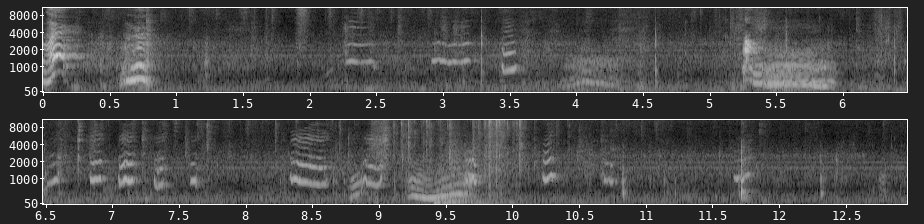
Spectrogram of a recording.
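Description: Three-week-old poodle puppies yipping, whimpering and squeaking with short growls as they play, many small calls overlapping, with louder yelps right at the start, about five seconds in and just before ten seconds.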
